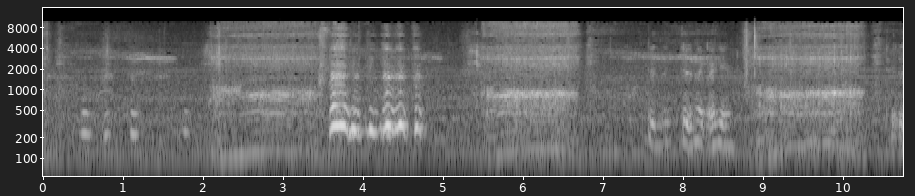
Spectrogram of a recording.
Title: When you find that dino-snore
